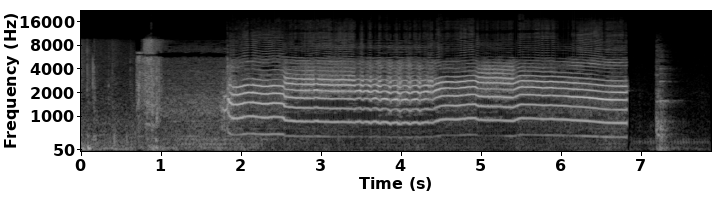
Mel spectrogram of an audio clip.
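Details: Domestic cat from a funny compilation giving one long, drawn-out yowl that holds an almost level, strongly harmonic pitch for about five seconds, preceded by brief clatter and ending abruptly.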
